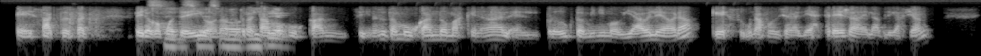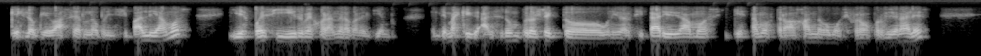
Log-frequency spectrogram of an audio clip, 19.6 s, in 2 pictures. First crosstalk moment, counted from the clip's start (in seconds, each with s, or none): 1.5 s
